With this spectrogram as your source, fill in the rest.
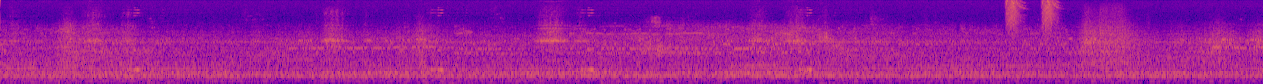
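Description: Soft interface blips chime now and then.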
